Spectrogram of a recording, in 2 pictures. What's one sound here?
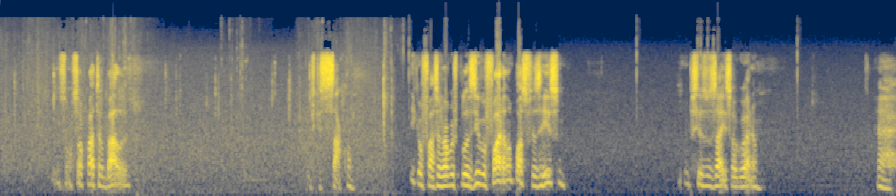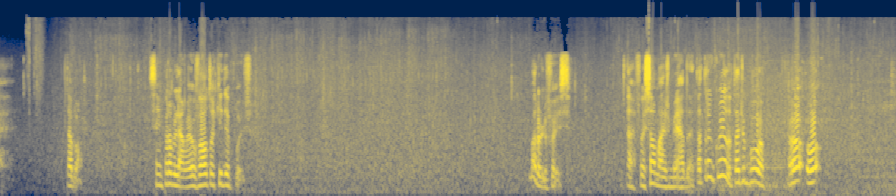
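Water splashes as footsteps wade through it.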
